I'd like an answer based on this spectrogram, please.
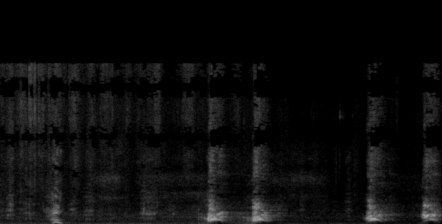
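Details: Young Dogo Argentino, seven months, losing his temper on first reaction: a soft whine-like note, then four sharp barks in quick succession against a quiet background.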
